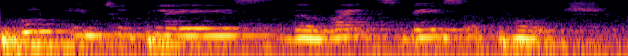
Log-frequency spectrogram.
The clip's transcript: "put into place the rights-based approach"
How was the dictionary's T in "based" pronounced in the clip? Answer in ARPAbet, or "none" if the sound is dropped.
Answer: none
